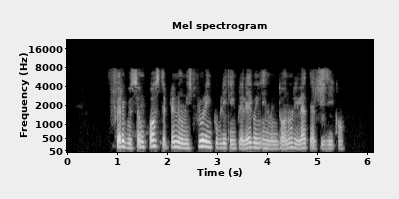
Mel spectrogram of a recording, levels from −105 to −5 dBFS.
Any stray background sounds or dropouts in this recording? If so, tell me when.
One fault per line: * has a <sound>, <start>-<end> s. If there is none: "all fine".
all fine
